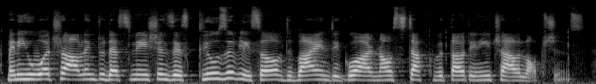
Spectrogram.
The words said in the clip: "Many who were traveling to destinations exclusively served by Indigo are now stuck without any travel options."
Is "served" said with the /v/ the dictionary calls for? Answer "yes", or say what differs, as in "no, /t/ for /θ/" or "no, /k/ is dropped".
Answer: yes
